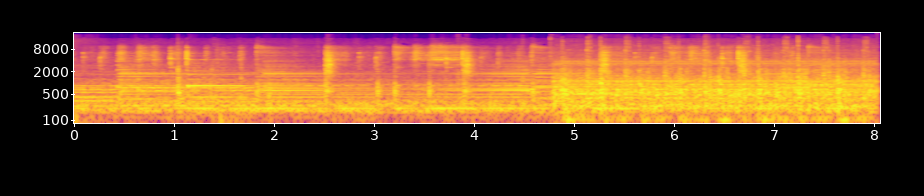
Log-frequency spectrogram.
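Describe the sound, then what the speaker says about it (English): A sewing machine stitching two cloth layers of a homemade fabric mask, a fairly quiet mechanical whirr with ticking needle beats that shifts to a denser, steadier run partway through. "So here you can see I just sewed the 2 cloths together for about 1 inch or so."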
